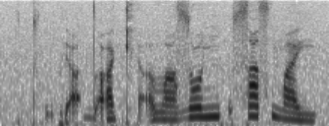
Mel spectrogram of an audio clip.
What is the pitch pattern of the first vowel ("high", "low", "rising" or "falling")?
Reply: high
